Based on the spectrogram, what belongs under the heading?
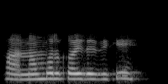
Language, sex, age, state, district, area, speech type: Odia, female, 18-30, Odisha, Nabarangpur, urban, conversation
